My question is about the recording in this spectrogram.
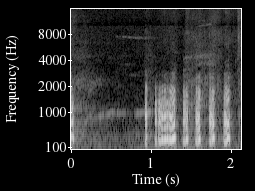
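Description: A hen clucking: quiet at first, then about a second in a run of clucks, one longer note followed by four quick short ones.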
